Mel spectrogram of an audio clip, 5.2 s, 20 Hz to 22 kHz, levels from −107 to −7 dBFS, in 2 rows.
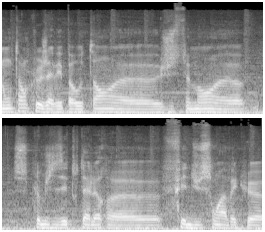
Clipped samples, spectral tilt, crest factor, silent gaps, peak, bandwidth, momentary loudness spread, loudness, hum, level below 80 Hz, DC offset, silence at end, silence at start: under 0.1%; -6 dB/octave; 12 dB; none; -2 dBFS; 19.5 kHz; 4 LU; -14 LUFS; none; -26 dBFS; 0.2%; 0 s; 0 s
